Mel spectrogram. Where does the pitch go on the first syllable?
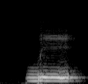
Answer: low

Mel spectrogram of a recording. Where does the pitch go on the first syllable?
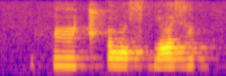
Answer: high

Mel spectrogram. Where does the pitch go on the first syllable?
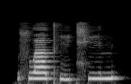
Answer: high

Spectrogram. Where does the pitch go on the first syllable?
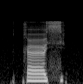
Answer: high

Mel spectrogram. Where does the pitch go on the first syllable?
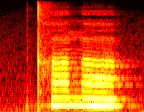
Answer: low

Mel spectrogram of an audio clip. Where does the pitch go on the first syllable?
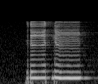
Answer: high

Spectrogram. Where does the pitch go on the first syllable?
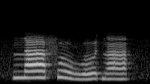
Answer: high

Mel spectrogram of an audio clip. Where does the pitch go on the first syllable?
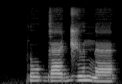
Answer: high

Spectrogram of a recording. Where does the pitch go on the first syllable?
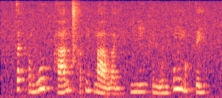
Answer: high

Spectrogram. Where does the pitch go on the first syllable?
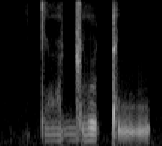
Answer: high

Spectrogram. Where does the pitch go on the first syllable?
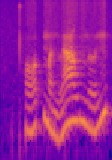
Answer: rising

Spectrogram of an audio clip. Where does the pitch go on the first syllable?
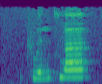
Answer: rising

